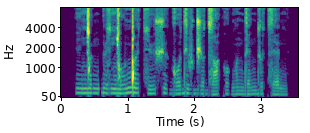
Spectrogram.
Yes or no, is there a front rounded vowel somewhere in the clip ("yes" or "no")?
yes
